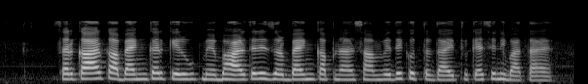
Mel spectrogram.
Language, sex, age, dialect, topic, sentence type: Hindi, female, 18-24, Hindustani Malvi Khadi Boli, banking, question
